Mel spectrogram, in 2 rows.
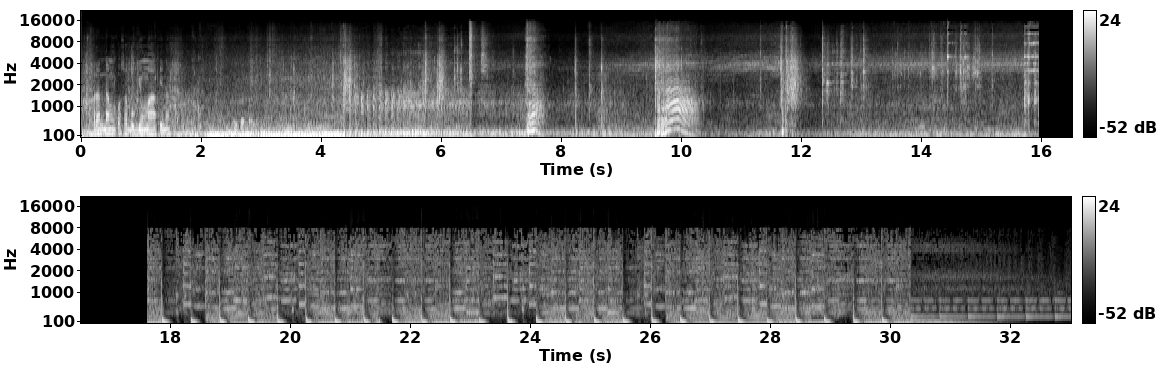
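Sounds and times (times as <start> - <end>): low engine rumble: 0.0 - 15.7
metal tools clinking and scraping: 12.3 - 16.0.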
